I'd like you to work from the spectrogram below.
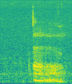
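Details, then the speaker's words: A single low, rattling, growl-like snore from a dog sleeping in a bedroom, about half a second against a quiet room: snoring. "for my freaking dog and his snoring guys I know you hear it all the time"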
